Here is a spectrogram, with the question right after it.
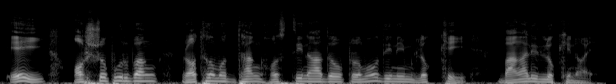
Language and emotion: Bengali, neutral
